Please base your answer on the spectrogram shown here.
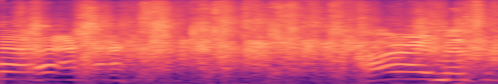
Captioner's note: audience applauding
